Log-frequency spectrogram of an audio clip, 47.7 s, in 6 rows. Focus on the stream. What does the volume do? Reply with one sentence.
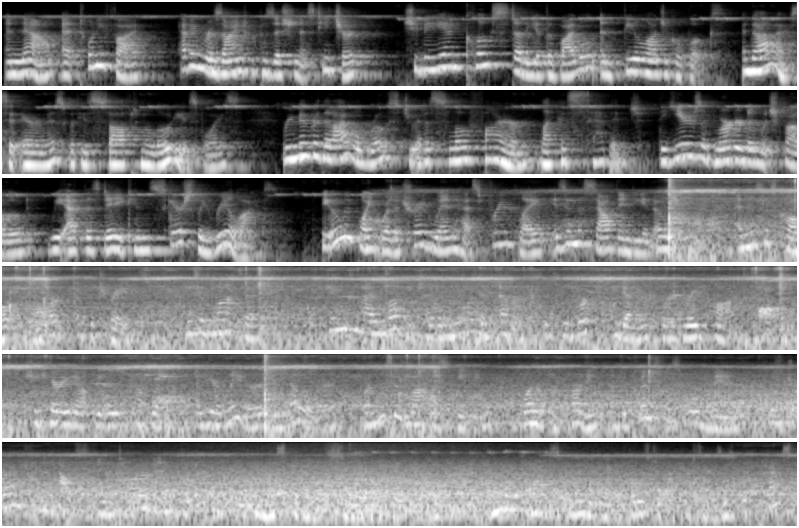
The volume of the stream goes up.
